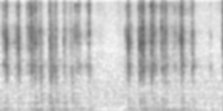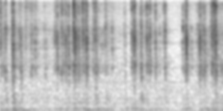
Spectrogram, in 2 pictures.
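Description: Fingertips type rapidly on a backlit mechanical keyboard with dark plastic keycaps and a silver frame. Bursts of crisp, bright key clicks with short pauses between them, each click stopping almost instantly over a faint low thump.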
